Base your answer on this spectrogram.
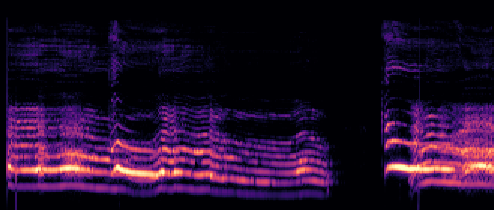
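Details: White Siberian Husky singing loudly; a long, rich howl that rises and dips with wavering pitch for about four seconds, a brief silence, then a second loud howl begins.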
